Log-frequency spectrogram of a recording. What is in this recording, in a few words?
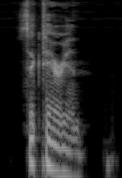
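"sectarian", Australian English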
